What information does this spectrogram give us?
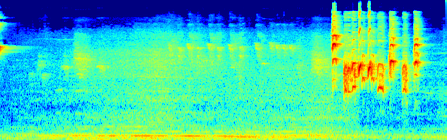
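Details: Orange-headed thrush song in a relaxed style: a long quiet lead-in with low hum, then one short, loud cluster of rapid chirps and whistles near the end.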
